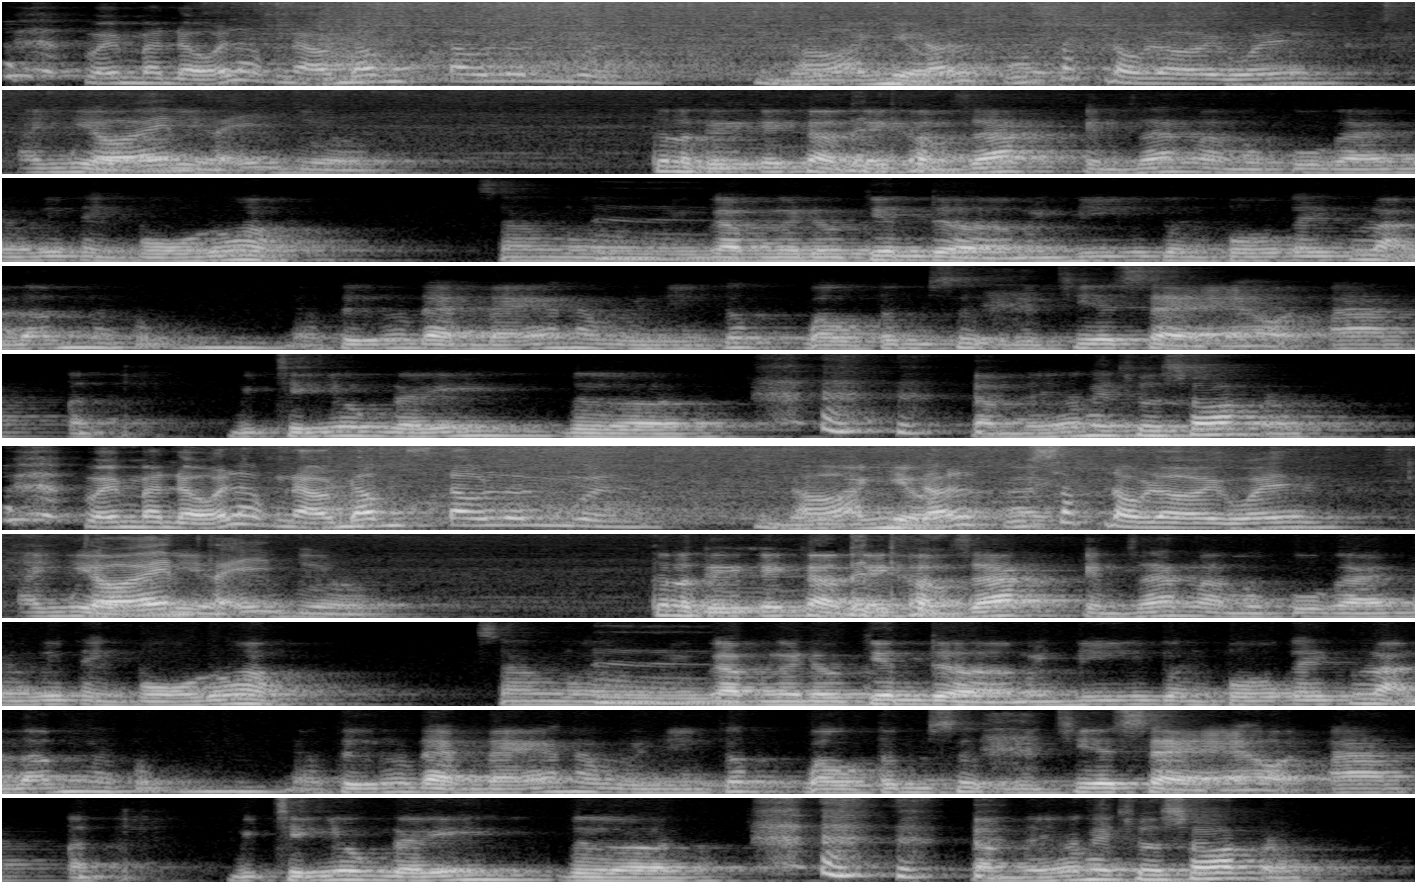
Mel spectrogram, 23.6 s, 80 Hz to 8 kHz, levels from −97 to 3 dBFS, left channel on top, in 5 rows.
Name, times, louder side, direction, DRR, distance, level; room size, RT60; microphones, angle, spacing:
voice 1, 0.1-2.2 2.6-4.5 5.0-5.8 7.1-7.9 11.4-11.9 19.1-19.2 21.4-22.2, right 5 dB, 75° right, 0.5 m, -25 dB
Water / Toilet flush, 0.6-6.9, left 2 dB, 50° left, 3.2 m, -40 dB
voice 2, 2.5-3.5 4.8-6.0 6.9-10.4 11.1-19.1 19.6-21.3 22.1-23.2, right 2 dB, 45° right, 1.2 m, -24 dB
20.0 x 9.9 x 5.8 m
head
